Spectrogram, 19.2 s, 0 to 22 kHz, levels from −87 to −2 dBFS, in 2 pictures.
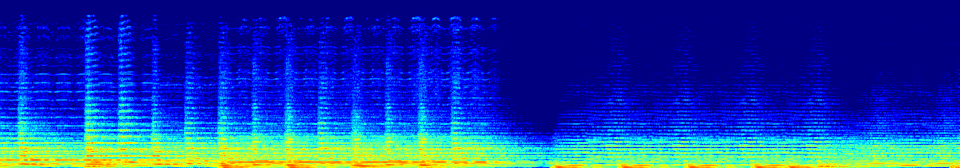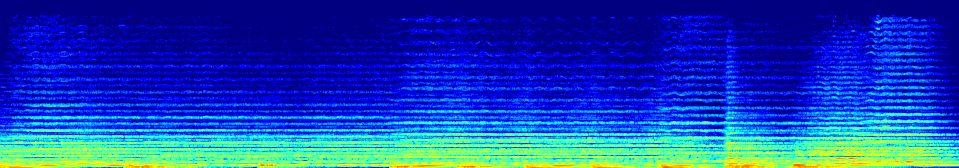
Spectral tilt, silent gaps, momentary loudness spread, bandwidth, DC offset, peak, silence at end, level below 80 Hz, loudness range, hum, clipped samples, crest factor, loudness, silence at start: -5.5 dB/octave; none; 10 LU; 18.5 kHz; under 0.1%; -8 dBFS; 0 s; -60 dBFS; 7 LU; none; under 0.1%; 18 dB; -25 LUFS; 0 s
